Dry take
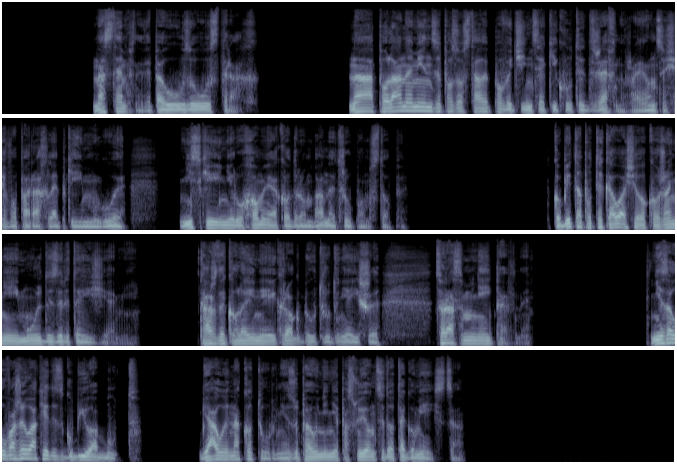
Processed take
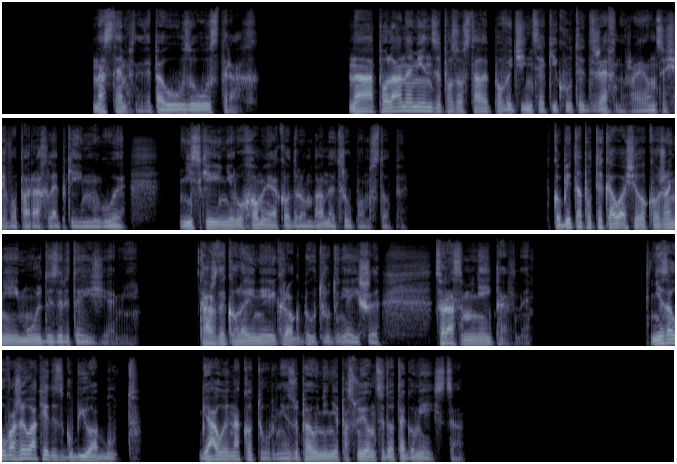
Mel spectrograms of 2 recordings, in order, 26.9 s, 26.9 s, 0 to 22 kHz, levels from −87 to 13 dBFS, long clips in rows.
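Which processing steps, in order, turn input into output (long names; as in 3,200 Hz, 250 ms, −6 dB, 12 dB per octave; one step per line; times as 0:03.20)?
tilt shelving filter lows −4 dB, about 780 Hz
one half of a high-frequency compander encoder only
level −5 dB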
